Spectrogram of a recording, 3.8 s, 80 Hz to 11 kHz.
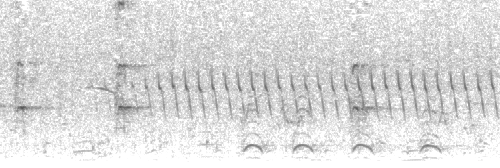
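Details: Garden birds at feeders in New Jersey, northeast USA, on 5 April 2024, the day of a 4.8 magnitude earthquake, partly cloudy and 36 to 50°F. A fast, high buzzy trill runs under four repeated mid-pitched arched whistled notes about half a second apart.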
